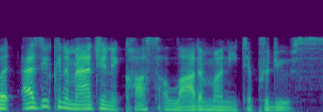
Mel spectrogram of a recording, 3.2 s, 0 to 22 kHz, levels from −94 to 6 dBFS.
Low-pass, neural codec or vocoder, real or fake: 5.4 kHz; vocoder, 44.1 kHz, 128 mel bands, Pupu-Vocoder; fake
